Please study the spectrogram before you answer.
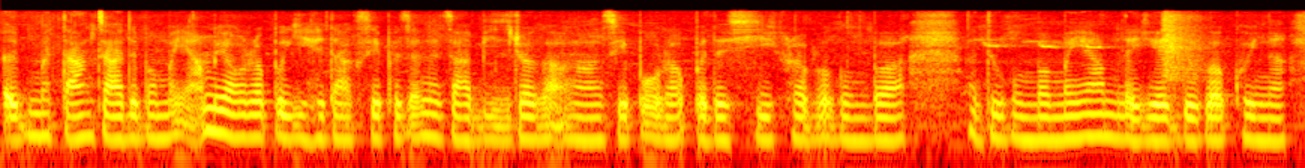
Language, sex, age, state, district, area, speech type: Manipuri, female, 30-45, Manipur, Chandel, rural, spontaneous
